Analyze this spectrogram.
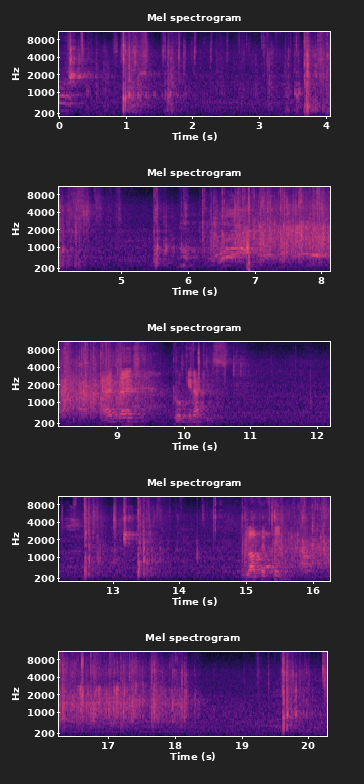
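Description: Tennis balls are struck hard with rackets.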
